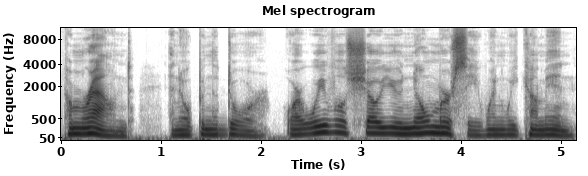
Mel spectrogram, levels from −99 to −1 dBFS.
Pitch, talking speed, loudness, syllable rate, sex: 115 Hz, 200 wpm, -20 LUFS, 4.1 syllables/s, male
